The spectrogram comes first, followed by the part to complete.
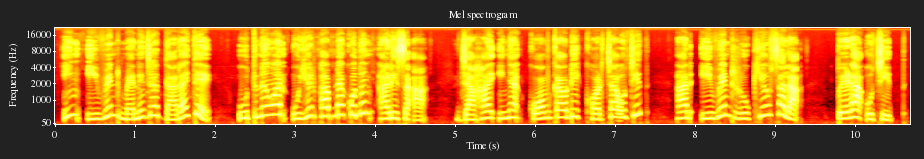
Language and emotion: Santali, disgusted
